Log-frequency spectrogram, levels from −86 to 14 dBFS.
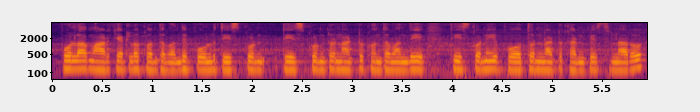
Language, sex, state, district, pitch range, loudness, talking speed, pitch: Telugu, male, Telangana, Hyderabad, 130-135 Hz, -17 LUFS, 110 wpm, 130 Hz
